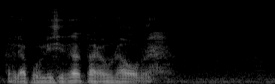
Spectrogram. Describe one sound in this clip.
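A middle-aged man speaks earnestly nearby.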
